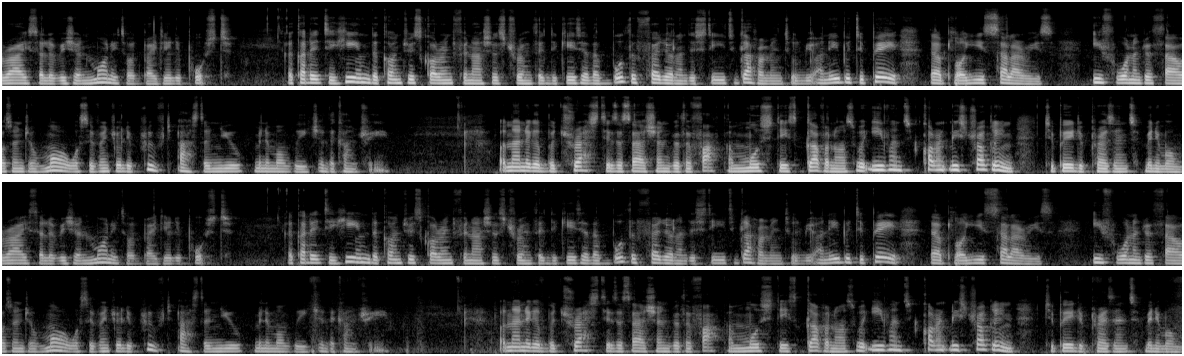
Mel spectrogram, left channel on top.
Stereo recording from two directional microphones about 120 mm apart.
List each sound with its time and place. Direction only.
0.0 s speech: 40° left (ahead or behind)
22.6 s speech: 50° left (ahead or behind)
22.8 s speech: 40° left (ahead or behind)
